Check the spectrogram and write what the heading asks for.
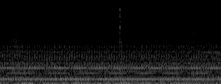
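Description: Quiet steady low hum of room tone, with one faint click a little over a second in: a computer mouse click switching settings tabs.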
